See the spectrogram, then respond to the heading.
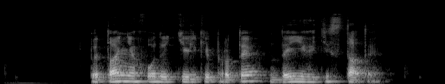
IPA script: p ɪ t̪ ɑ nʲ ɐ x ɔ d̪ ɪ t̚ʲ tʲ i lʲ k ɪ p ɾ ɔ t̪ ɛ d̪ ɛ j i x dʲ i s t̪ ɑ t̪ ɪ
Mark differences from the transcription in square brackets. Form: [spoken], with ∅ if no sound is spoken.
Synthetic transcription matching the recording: p ɪ t̪ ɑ [nʲː] ɐ x ɔ d̪ ɪ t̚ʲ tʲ i lʲ k ɪ p ɾ ɔ t̪ ɛ d̪ ɛ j i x dʲ i s t̪ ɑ t̪ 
